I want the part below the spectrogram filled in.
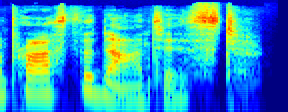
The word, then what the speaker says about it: prosthodontist: It is my prosthodontist.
